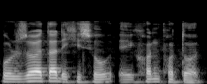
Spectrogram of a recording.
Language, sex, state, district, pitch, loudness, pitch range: Assamese, male, Assam, Kamrup Metropolitan, 120 Hz, -17 LUFS, 115-130 Hz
